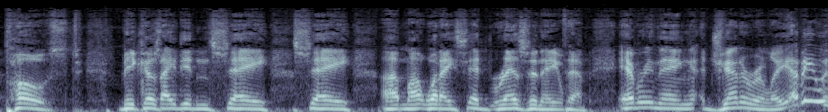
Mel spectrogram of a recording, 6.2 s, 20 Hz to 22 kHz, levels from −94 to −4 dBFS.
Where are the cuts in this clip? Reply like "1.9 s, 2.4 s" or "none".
1.2 s, 2.2 s, 3.7 s, 4.2 s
